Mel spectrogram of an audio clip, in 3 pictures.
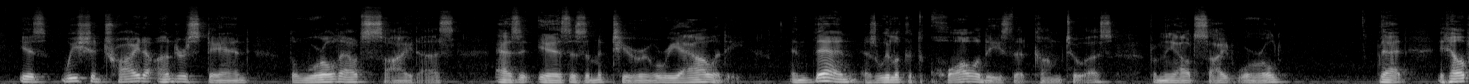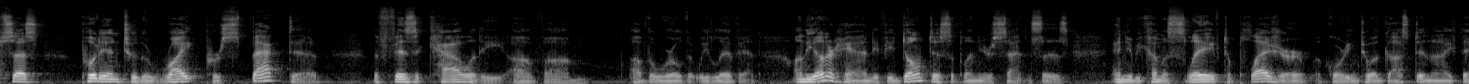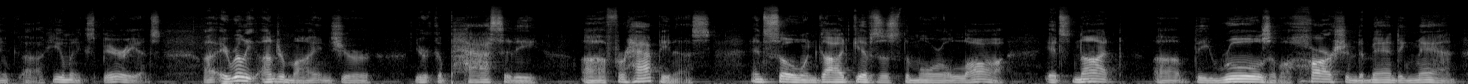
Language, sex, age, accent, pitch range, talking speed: English, male, 60-79, American, 90-115 Hz, 145 wpm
